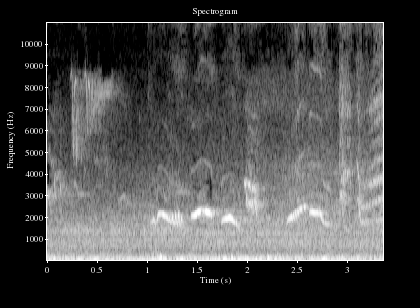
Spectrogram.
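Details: Birds singing on a morning of 14 June 2022: a series of clear whistled notes, some rising then falling, separated by short pauses, with faint high chirps at the end and constant low background rumble.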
